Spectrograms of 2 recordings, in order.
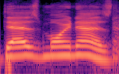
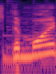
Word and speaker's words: Des Moines: expecting when I heard Des Moines, Iowa. It's also my favorite capital that has 2 S's that are both silent. That's right, it's not pronounced Des Moines.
